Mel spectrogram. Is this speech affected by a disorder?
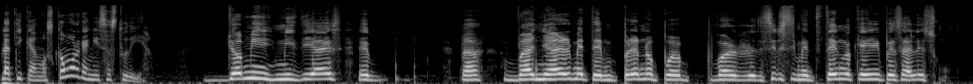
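Yes: Down syndrome; adult woman.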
